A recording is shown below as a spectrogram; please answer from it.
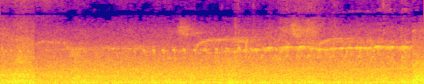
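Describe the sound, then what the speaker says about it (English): Soviet-era sleeper train standing at a station platform in Kyrgyzstan, a steady broadband rumble and hiss of idling rail cars with a faint high whine running through the whole stretch, no talk. "The train is here, but it seems like most people aren't getting on yet."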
